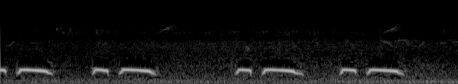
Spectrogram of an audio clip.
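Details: Trapper's bait dove repeating a two-part coo, a quick short note and a drawn-out falling one, four times at regular spacing, with faint high chirps of small birds behind.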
